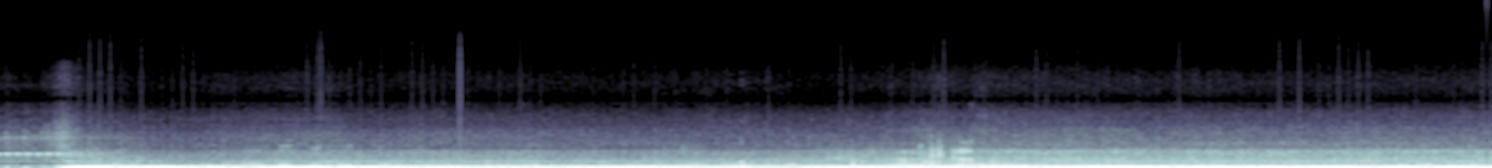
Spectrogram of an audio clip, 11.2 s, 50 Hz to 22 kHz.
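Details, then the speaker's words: Audi R8 V10 cold start while stuck in limp mode: it fires with a sharp rev flare, then settles to a loud, steady fast idle. The cause is not yet found. "An R8 monster stuck in limp mode."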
